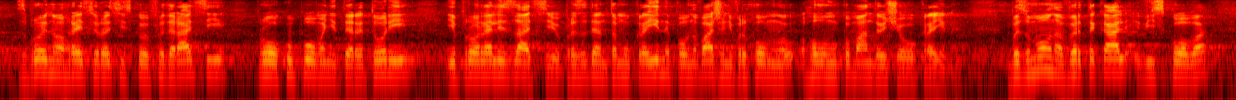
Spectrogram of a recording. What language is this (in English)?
Ukrainian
